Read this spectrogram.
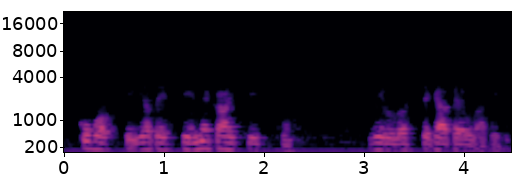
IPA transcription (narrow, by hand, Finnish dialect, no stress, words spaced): kuʋotːiːj jɑ tehtiːn ne kɑikː itse ʋilːoist sekæ pelːɑʋiˑst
